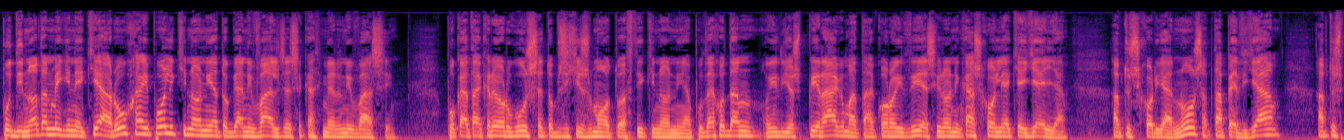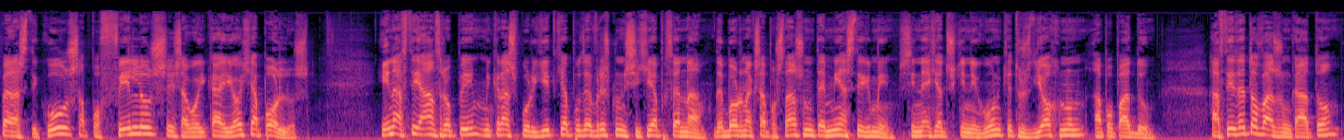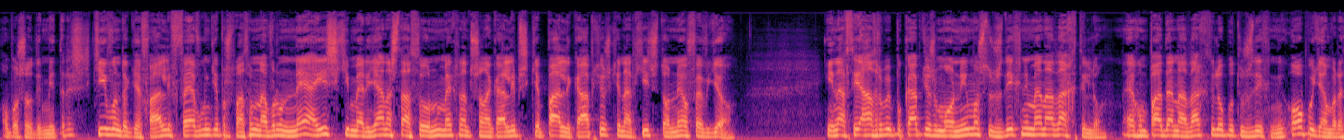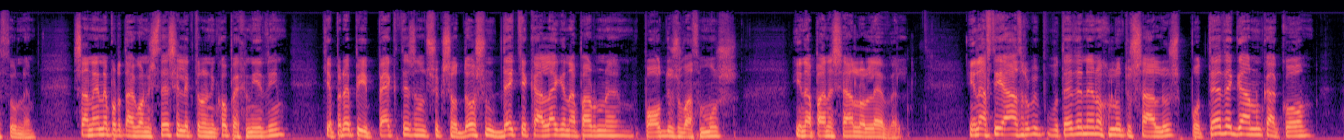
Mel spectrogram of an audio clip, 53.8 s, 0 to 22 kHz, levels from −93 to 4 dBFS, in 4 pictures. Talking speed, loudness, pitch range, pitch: 190 wpm, -17 LUFS, 115-150 Hz, 135 Hz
